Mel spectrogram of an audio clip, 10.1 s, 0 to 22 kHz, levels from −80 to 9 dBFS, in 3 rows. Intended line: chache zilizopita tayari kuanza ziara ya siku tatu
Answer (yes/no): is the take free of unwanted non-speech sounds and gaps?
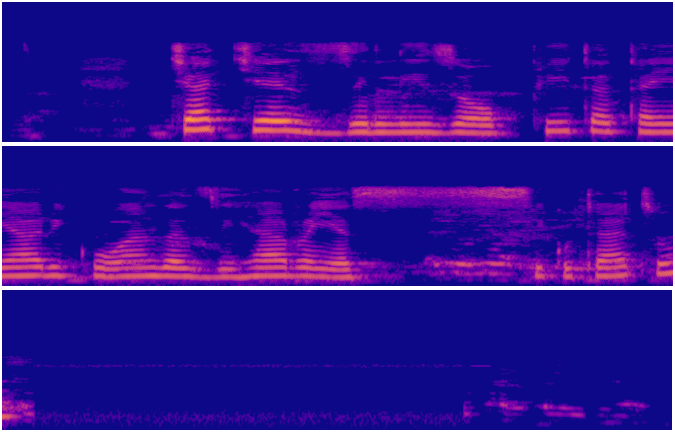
yes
